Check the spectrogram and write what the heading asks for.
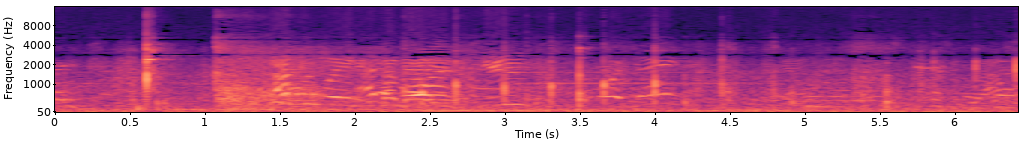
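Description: A single sharp crack of a bat meeting a pitched baseball about half a second in, followed by several voices shouting and calling out.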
